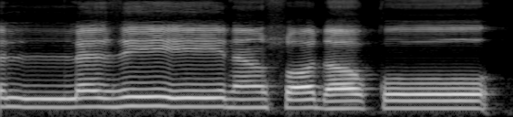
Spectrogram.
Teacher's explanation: क़ाफ़ मुस्तालिया है, पुर पढ़ा जाएगा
